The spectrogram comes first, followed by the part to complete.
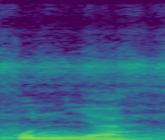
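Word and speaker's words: كنية: Kunyah, membacanya jangan kunyah ya. Kunyah nanti dikunyah-kunyah makanan. Membacanya harus berhenti.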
